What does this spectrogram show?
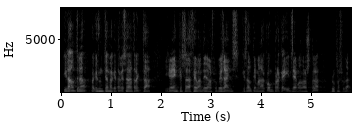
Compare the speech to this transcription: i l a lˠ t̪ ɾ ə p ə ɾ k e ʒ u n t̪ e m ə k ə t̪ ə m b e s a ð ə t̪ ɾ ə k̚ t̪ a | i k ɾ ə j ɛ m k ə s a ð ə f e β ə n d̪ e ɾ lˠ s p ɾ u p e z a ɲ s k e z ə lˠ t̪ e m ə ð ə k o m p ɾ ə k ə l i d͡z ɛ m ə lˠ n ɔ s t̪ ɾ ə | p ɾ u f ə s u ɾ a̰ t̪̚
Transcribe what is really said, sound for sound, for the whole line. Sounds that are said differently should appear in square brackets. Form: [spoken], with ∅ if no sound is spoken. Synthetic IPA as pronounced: i l a lˠ t̪ ɾ ə p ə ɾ k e [z] u n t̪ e m ə k ə t̪ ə m b e s a ð ə t̪ ɾ ə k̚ t̪ a | i k ɾ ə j ɛ m k ə s a ð ə f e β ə n d̪ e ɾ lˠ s p ɾ u p e z a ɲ s k e z ə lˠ t̪ e m ə ð ə k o m p ɾ ə k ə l i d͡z ɛ m ə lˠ n ɔ s t̪ ɾ ə | p ɾ u f ə s u ɾ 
